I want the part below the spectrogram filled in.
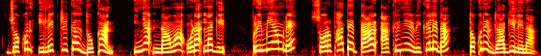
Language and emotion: Santali, angry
